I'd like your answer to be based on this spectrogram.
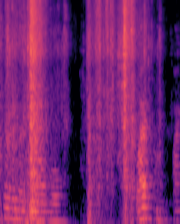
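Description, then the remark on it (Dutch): Perforated paper is torn by hand off a package slightly larger than a book, in a few quick, rough rips with crisp, scratchy bursts, while a voice talks faintly underneath. “Er gaat nu gestippeld papier vanaf gescheurd worden.”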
